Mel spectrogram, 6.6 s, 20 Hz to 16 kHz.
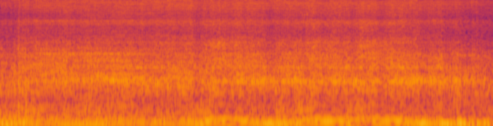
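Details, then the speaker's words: Sniper 150 single-cylinder after rebuild (timing chain, rocker arm, water seal, bearings, piston, block replaced), first start: revs cleanly through quick blips and settles to steady idle, quieter, no knocks; normal revving. "Ayan oh. Mas tumahik. So yan nadali na natin mga bossing. Ayan oh naman normal na RM"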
